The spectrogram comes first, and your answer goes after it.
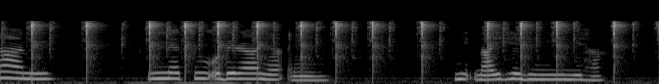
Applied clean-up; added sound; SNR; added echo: none; Scissors; -4 dB; none.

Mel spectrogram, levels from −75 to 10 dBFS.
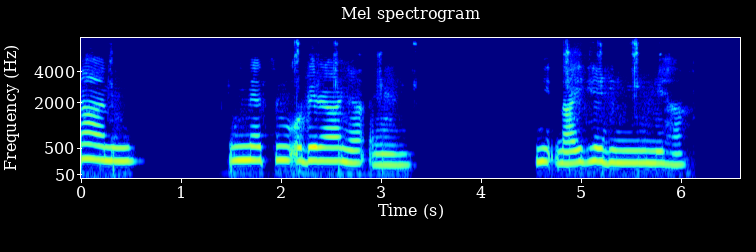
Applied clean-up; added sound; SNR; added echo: neural mask model Resemble Enhance denoiser.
